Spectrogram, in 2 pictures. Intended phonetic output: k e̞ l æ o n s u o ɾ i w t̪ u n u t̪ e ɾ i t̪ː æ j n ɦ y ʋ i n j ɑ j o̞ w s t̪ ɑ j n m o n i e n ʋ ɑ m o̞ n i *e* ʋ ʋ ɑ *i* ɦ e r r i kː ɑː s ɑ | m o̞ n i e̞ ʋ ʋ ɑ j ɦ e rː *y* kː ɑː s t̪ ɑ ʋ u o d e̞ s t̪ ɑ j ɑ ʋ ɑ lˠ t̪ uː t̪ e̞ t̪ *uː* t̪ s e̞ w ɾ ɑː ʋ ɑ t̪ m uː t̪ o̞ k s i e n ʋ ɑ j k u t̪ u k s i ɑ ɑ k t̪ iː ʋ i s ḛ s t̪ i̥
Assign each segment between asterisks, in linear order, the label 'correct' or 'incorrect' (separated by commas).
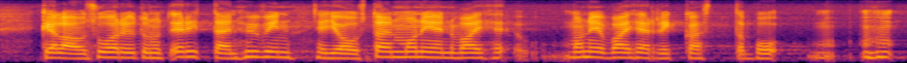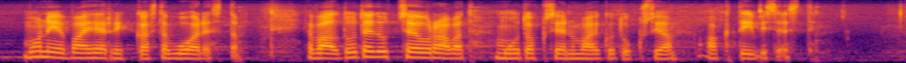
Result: correct, incorrect, incorrect, incorrect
